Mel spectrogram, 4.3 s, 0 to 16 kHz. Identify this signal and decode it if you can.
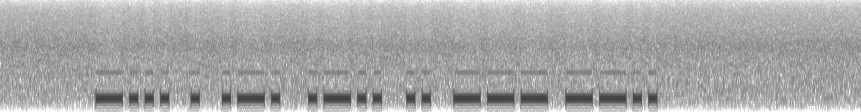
Morse code, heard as a keyed tone, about 31 wpm, 460 Hz. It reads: BERLIOZ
